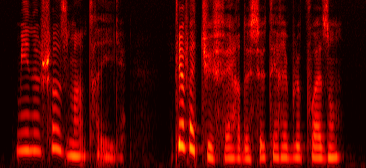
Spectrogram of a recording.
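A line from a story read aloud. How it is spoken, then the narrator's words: Snake sighing. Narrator (French): Le serpent soupira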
